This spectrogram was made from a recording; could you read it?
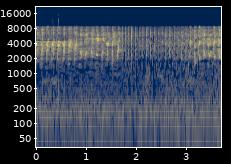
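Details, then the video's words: Ngekek chatter of a lovebird named Batman, a long master recording for teaching other birds: dense, scratchy high-pitched chattering pulses running nonstop at roughly three per second, slightly quieter in the second half. "Burung Lovebird BATMAN ngekek PANJANG cocok untuk MASTERAN"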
